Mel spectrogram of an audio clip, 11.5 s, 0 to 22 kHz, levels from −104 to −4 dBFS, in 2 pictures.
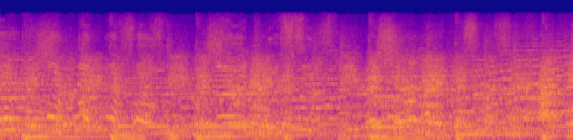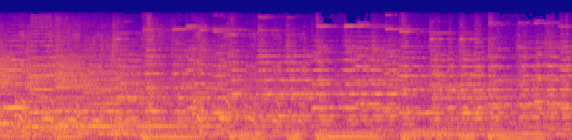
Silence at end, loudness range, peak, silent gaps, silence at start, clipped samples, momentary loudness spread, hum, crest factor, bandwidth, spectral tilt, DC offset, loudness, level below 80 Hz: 0 s; 2 LU; -14 dBFS; none; 0 s; under 0.1%; 4 LU; none; 16 dB; 14.5 kHz; -4.5 dB/octave; under 0.1%; -29 LUFS; -42 dBFS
